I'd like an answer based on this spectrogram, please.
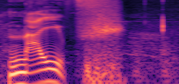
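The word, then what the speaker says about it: knife: নাইফ, এখানেও কের উচ্চারণ নেই।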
